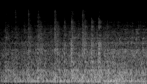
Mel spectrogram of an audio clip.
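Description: A Trabant's 0.6-litre two-cylinder two-stroke engine runs with a dense, steady, buzzy rumble that holds at one level for a moment, close and fairly loud.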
